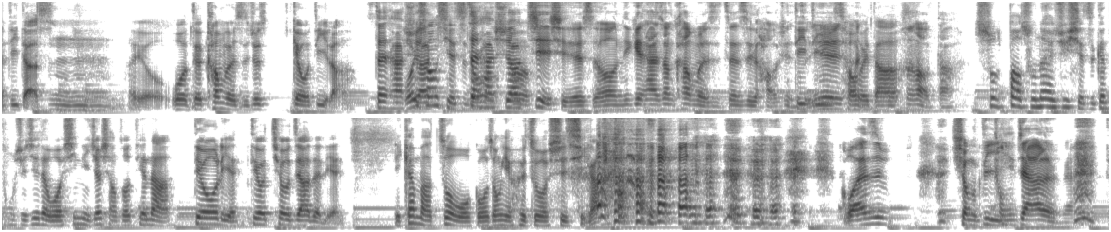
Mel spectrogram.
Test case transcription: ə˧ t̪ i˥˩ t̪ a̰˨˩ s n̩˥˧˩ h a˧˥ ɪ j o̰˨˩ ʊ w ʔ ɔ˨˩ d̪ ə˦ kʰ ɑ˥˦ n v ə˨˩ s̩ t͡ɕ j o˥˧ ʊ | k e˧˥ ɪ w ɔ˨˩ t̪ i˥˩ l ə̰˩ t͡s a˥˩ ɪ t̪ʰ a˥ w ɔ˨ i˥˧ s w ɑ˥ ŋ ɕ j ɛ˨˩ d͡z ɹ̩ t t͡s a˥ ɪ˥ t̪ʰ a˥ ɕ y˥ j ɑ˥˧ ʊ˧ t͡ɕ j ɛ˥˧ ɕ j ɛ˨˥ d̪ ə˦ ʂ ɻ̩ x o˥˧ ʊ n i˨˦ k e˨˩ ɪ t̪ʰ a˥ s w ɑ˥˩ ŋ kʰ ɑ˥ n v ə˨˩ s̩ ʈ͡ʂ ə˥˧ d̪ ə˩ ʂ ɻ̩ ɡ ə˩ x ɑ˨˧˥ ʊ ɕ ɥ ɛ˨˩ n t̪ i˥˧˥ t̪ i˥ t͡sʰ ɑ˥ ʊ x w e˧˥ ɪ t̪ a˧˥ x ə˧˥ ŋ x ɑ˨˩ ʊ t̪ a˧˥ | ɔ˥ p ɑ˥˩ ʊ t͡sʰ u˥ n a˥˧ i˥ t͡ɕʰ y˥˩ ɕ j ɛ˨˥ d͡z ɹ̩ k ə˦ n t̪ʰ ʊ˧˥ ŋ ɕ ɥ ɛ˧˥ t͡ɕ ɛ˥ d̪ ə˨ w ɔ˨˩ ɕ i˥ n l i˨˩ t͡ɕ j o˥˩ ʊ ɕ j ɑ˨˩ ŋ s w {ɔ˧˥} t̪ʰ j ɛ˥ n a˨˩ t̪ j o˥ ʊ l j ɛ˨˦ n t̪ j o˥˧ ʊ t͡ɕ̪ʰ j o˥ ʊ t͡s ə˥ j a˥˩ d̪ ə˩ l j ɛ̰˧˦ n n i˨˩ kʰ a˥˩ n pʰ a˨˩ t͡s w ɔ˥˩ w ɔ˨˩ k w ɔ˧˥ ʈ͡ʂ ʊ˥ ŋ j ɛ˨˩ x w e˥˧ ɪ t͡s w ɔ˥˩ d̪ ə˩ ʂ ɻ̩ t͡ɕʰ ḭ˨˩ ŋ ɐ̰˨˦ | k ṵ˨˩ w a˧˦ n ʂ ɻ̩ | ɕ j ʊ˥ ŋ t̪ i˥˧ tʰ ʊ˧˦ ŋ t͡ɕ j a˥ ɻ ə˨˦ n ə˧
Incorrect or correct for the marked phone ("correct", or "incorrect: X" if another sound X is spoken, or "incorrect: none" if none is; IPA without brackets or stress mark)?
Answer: incorrect: ɔ˥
